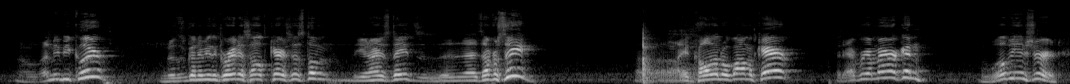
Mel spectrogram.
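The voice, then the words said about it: Poor Obama impression. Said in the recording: “That was a terrible Obama accent there, but impression.”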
